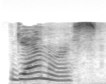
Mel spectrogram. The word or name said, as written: gammarus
